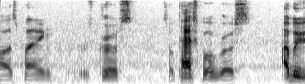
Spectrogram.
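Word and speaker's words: Groß: letter I don't and apparently that's like a SS or something like that like that's how you pronounce it so it's i believe it's gross and i actually heard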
